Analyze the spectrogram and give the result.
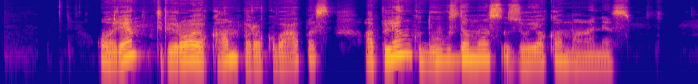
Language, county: Lithuanian, Vilnius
